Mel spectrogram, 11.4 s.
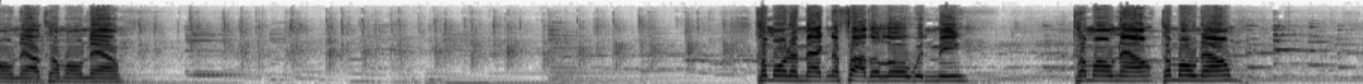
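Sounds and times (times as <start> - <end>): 
speech: 0.0 - 1.1, 6.3 - 8.2, 9.0 - 10.4
sustained organ-like music: 0.0 - 11.3
audience hand clapping: 0.2 - 7.4.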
